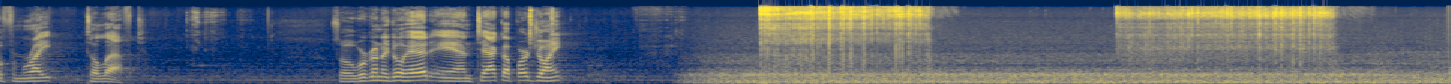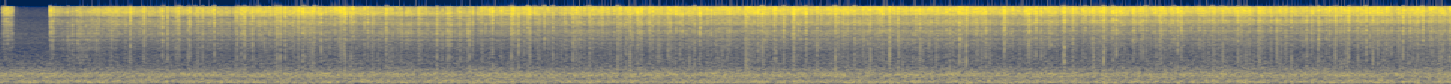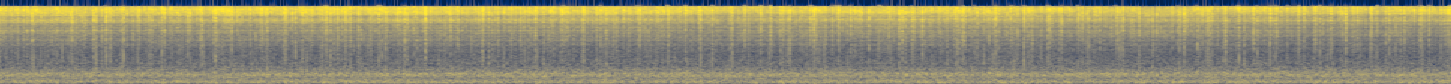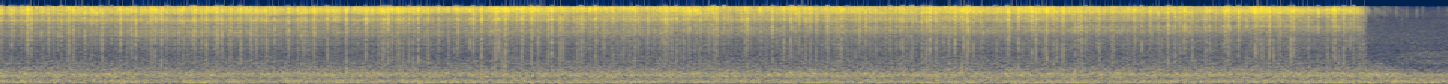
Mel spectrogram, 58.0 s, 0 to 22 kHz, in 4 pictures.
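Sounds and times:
welding arc crackling: 7.6s - 9.6s, 11.1s - 13.7s, 14.5s - 57.5s.

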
